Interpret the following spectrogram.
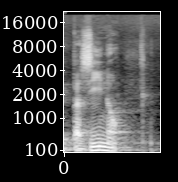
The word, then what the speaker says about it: Pasino: abitua a scolpire perché Pasino, paccino si scrive, ma con la s veneta si pronuncia Pasino Canova.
